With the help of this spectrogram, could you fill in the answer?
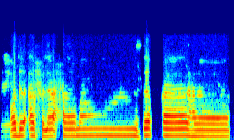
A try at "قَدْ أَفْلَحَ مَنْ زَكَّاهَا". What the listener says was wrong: জি হাটা একটু টান হয়ে যাচ্ছে। কদ আফলাহা মান, আফলাহা মান।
